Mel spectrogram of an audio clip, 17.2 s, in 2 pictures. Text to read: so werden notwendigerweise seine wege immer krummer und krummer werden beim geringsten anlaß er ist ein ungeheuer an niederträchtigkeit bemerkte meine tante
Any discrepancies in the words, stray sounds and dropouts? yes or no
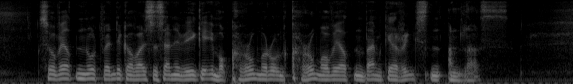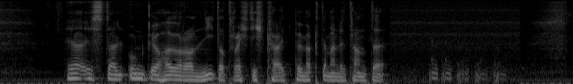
yes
